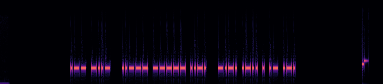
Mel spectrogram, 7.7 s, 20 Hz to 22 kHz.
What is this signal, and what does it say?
Morse code, heard as a keyed tone, about 36 wpm, 700 Hz. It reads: WX 20F CLEAR
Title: K1USN SST QSO Practice 35wpm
